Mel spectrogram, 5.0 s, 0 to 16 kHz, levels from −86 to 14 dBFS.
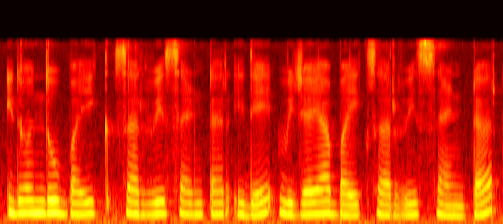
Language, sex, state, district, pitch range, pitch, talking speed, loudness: Kannada, female, Karnataka, Bidar, 175-195 Hz, 185 Hz, 130 wpm, -14 LUFS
